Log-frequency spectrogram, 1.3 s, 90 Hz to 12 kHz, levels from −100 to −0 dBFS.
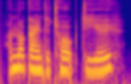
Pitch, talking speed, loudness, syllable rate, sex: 205 Hz, 320 wpm, -17 LUFS, 6.7 syllables/s, female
